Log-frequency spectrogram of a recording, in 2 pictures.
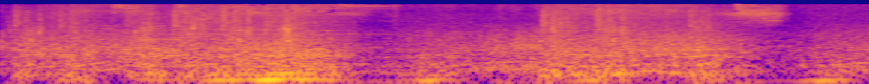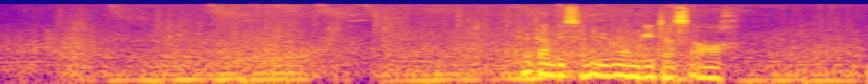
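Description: An off-road buggy engine rumbles and revs.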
